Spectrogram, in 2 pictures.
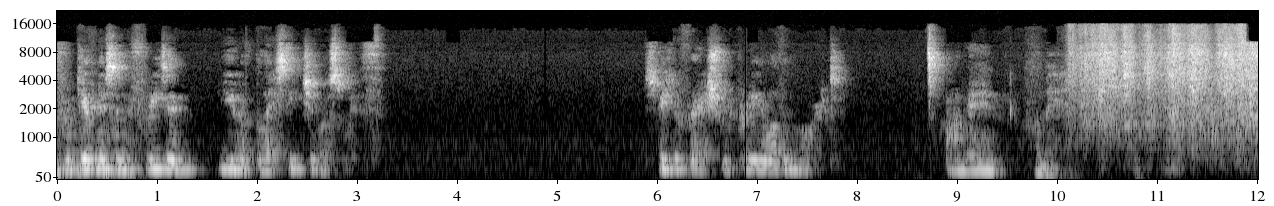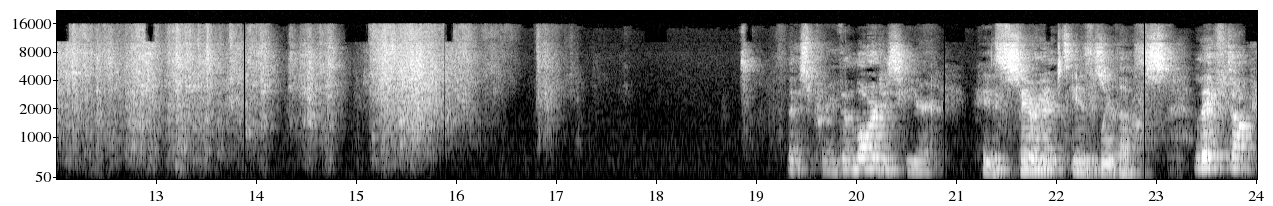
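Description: A woman speaks calmly and clearly nearby, pausing now and then.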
